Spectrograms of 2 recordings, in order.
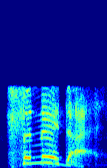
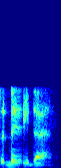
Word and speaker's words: sine die: And then they lied and said that that date created what they called Sine Die. Most of y'all probably never heard of Sine Die.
